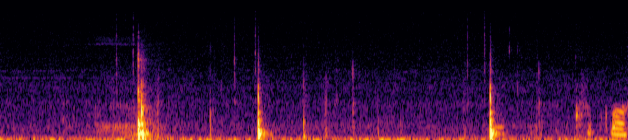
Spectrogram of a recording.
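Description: A pickaxe chips at stone with short, sharp knocks.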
